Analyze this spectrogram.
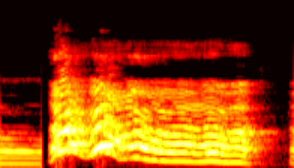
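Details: Sassy, very vocal pet Siberian Husky yelling at his brother at home: one long drawn-out whining yowl of about one and a half seconds, wavering then falling at the end, with a person's voice just before.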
